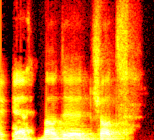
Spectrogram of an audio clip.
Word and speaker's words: JWT: Now this abbreviates to JWT the spec of JWT actually says that you need to pronounce it jot.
